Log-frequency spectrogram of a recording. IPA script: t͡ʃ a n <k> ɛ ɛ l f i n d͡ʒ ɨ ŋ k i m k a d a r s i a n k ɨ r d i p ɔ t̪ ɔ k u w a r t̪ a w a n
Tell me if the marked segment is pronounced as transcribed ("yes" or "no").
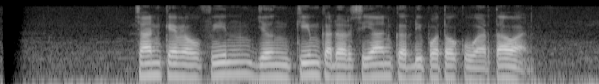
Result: yes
